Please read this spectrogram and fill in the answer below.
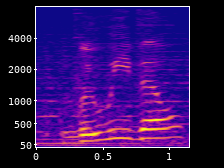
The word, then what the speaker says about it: Louisville: Louisville? Louisville. – Louisville. – That's what I would, you know, like the locals say it.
